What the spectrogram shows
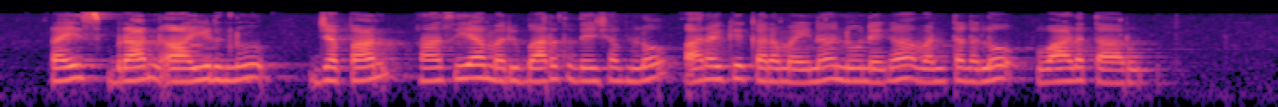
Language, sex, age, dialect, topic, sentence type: Telugu, female, 18-24, Southern, agriculture, statement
